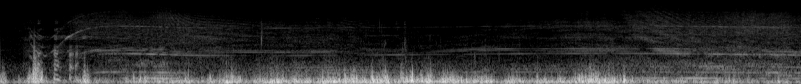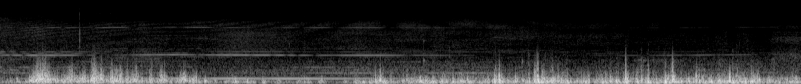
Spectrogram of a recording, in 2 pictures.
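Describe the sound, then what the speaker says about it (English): An Arrows Bigfoot 1.3 m RC model airplane engine runs at full throttle, a loud, sustained buzzing drone that rises and falls slightly as the plane moves, with gusts of wind noise over the microphone throughout. "I like flying this plane"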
